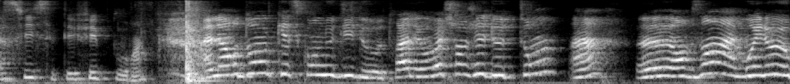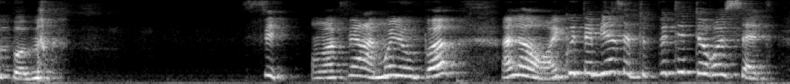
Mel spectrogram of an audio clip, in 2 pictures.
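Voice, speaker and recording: Craft vlogger: Burgundian-accented woman, rambling and self-mocking, voice set a bit high, recorded in a room with audible echo. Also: pushed and bright. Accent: Burgundian French. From Burgundy, France. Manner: rambling, chatty, laughs at herself often. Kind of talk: casual chat and craft tutorial. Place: indoor room away from home.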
